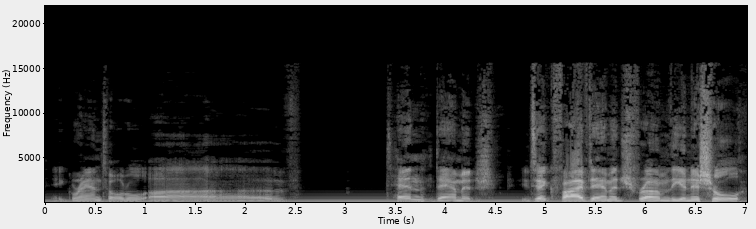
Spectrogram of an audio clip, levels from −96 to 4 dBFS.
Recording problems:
electrical hum; faint; throughout; 60 Hz, 25 dB below the speech

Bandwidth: 15.5 kHz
